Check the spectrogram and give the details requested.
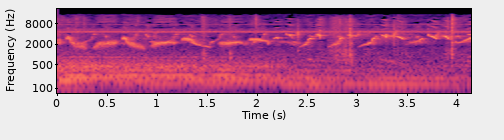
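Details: Caged Chinese hwamei for sale, described as nodding and warbling tirelessly. Continuous looping whistled phrases rise and fall in fluid slurs, and a few sharp clicks and a faint low rumble sit in the background.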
